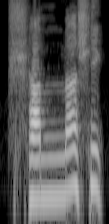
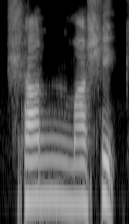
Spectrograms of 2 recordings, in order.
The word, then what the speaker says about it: ষান্মাসিক: বাংময়, উ এর সাথে যুক্ত হয়েছে ম, তাই তার উচ্চারণ হচ্ছে বাংময়। কুটমোল, কুটমোল, কুটল না কিন্তু, কুটমোল। ষান্মাসিক, ষান্নাসিক না, ষান্মাসিক।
